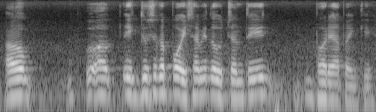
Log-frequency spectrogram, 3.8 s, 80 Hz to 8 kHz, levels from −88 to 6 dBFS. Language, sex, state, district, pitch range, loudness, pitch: Odia, male, Odisha, Khordha, 140-160 Hz, -18 LUFS, 155 Hz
